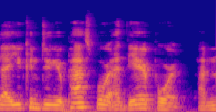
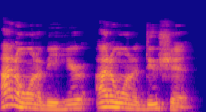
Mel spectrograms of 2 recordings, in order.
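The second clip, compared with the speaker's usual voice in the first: annoyed, pissed-off, fed-up voice. Retelling what a pissed-off clerk said: imitating an annoyed clerk. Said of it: "she was pissed".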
